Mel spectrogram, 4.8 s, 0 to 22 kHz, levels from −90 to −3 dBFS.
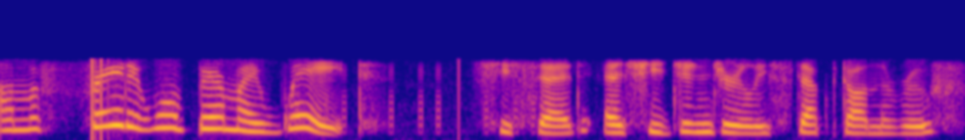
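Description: From 0.45 to 0.50 s, bit errors on a digital phone line cause a brief crackle. Flipped bits corrupt single samples, and hits on high bits or the sign of loud samples tick sharply. From 1.48 to 2.67 s, GSM signalling bursts from a nearby 2G phone leak in. The circuit rectifies them into galloping ticks and 217 Hz buzzes, well below the speech. At 2.29 s, another brief bit error hits one frame.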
